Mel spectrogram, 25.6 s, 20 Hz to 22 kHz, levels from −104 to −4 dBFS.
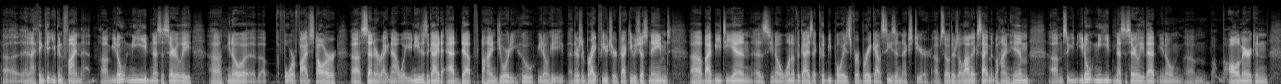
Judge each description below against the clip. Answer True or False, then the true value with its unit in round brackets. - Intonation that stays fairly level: True (2.1 semitones)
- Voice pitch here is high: False (95 Hz)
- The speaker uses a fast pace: True (220 wpm)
